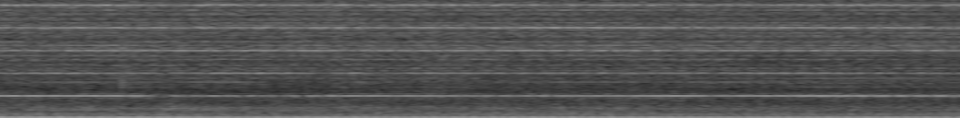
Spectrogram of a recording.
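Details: LOGIK washing machine on spin: loud steady drone with low hum and thin high whine, no knocking; noisy spin cycle.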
